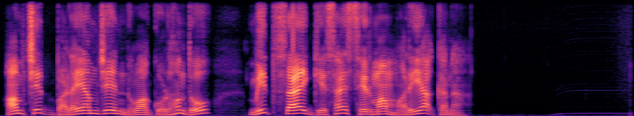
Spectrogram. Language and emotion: Santali, surprised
